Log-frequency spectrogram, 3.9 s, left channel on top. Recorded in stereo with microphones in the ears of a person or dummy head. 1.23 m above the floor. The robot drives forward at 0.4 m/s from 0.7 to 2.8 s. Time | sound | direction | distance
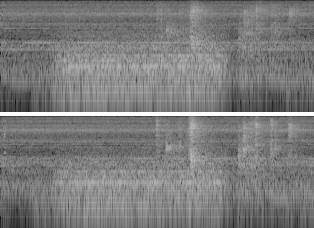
1.9 | crushing | 80° right | 3 m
